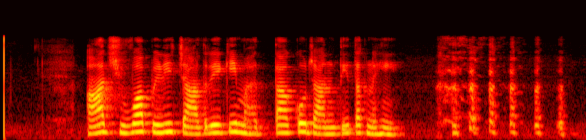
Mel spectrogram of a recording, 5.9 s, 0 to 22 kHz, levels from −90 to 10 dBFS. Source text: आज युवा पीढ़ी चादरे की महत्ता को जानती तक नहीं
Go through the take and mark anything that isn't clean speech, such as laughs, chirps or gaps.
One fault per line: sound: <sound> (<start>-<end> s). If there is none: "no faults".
sound: laugh (4.4-5.7 s)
